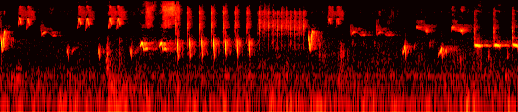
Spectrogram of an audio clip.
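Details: Varied nightingale song over ten seconds: sharp piping notes building into a loud rhythmic series, a high buzzy rattle, then fluty whistles and a final sequence of clear repeated notes.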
